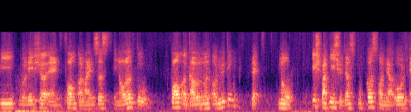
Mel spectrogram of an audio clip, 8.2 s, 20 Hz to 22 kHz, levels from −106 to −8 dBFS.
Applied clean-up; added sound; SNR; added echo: neural separator model SepFormer DNS4.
